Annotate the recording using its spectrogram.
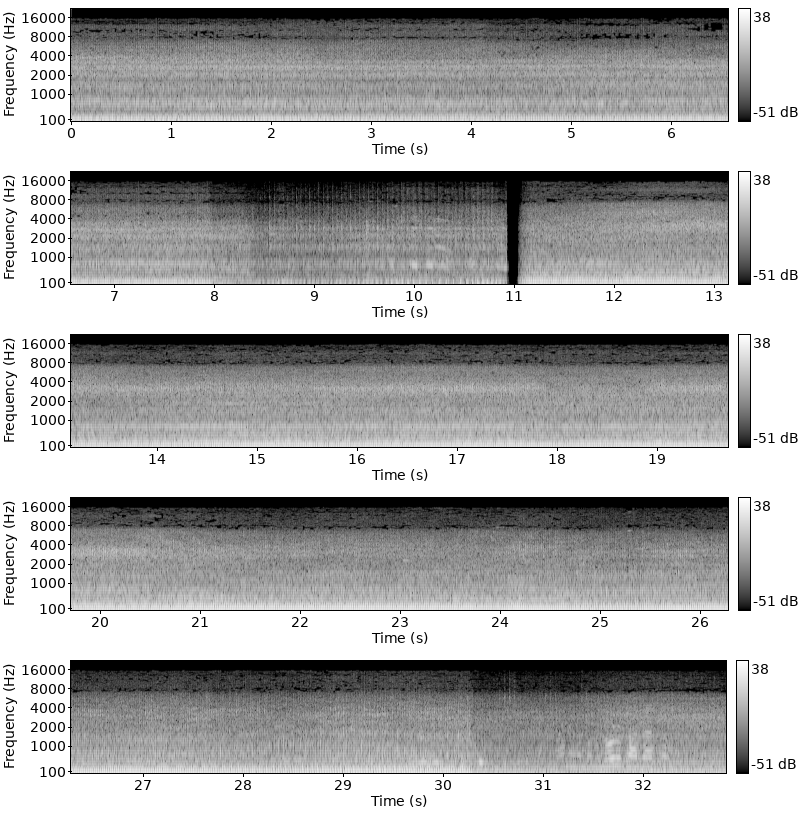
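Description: Diesel tractor engines running under load, pulling cultivators through soil, with a steady low engine note. About eight seconds in the sound drops away for a few seconds and cuts out briefly, then the engine returns. Around twenty-four seconds in, the engine pitch dips and recovers.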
